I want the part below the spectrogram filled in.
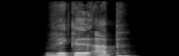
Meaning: inflection of abwickeln: 1. first-person singular present 2. singular imperative
- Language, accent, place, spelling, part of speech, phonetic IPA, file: German, Germany, Berlin, wickel ab, verb, [ˌvɪkl̩ ˈap], De-wickel ab.ogg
